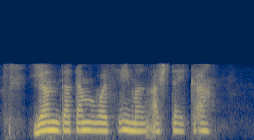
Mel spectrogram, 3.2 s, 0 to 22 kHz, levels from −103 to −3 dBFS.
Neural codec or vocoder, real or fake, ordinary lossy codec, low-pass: codec, 16 kHz in and 24 kHz out, 0.8 kbps, FocalCodec, streaming, 65536 codes; fake; AAC, 16 kbps; 7.2 kHz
